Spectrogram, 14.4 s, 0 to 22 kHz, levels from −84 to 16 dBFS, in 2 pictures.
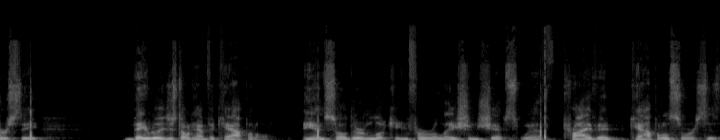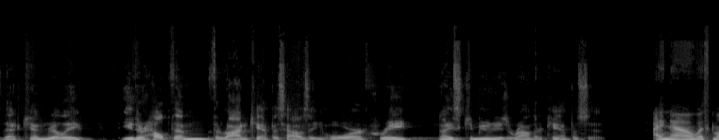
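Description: Loud pops land at 0.30 to 0.32 s, at 3.17 to 3.19 s between "don't have the capital" and "so they're looking for", and as a double pop at 5.40 to 5.47 s after "they're looking for relationships". Each is a sharp transient roughly 15 to 20 dB above the speech, which continues underneath. The likely cause is a voltage step from a connector, switch or driver glitch.

A burst of packet loss at 9.13 to 9.29 s, after "can really either help", drops about 140 ms of audio. The receiver fills the gap by extending and fading the last sound, then resumes at "their on campus housing" with that stretch missing.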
